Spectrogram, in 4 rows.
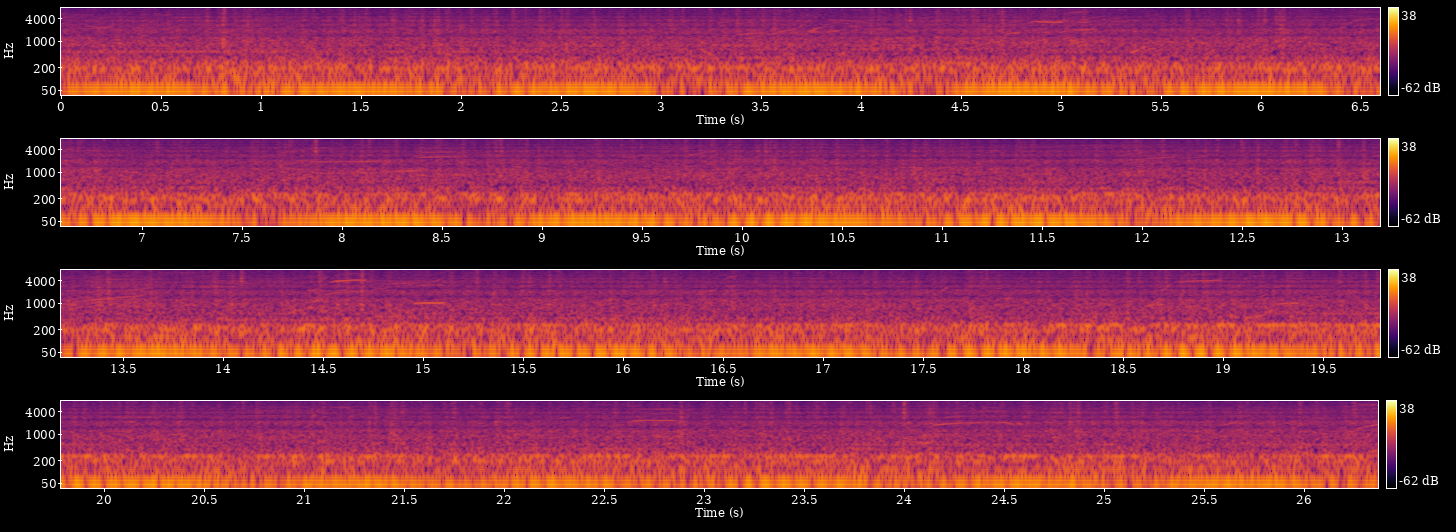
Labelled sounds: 4.3	5.2	killer whale, southern resident, 1.1 to 7.9 kHz
8.0	8.6	killer whale, southern resident, 1.0 to 4.4 kHz
20.6	21.5	killer whale, southern resident, 3.2 to 5.8 kHz

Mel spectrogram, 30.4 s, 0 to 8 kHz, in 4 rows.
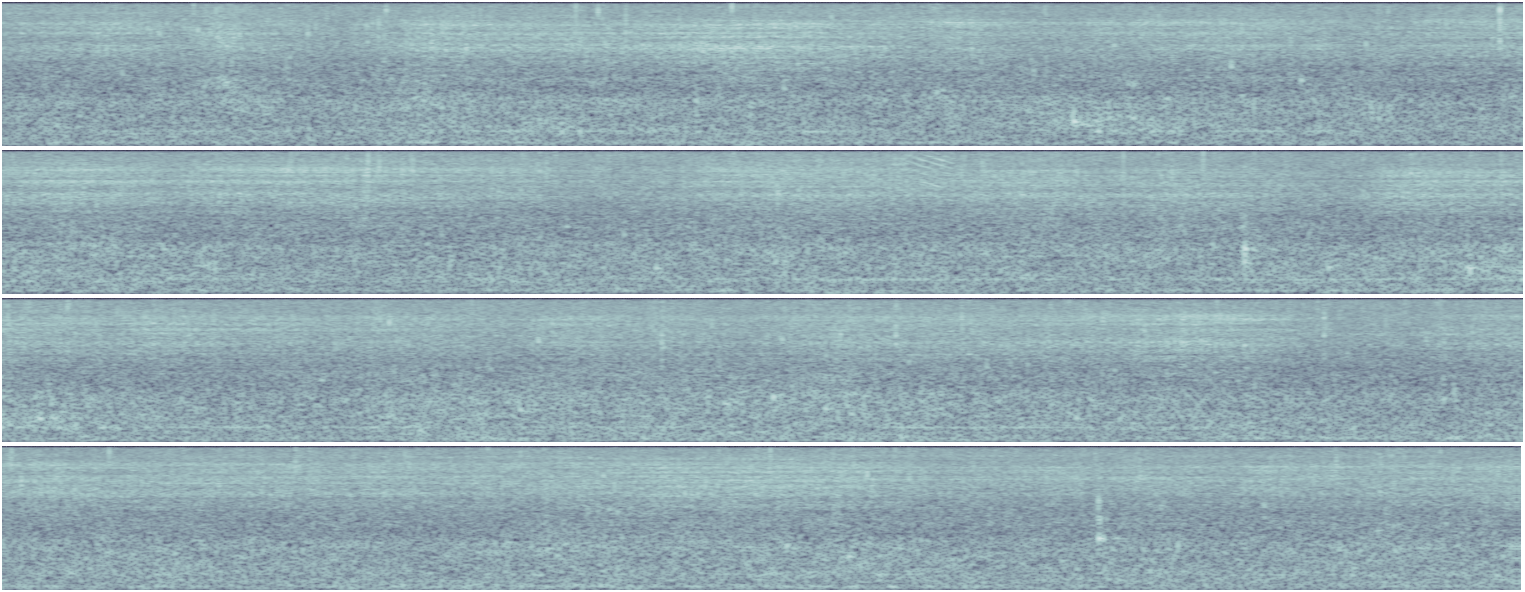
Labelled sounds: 3.9	4.1	vessel noise, 4.9 to 5.2 kHz

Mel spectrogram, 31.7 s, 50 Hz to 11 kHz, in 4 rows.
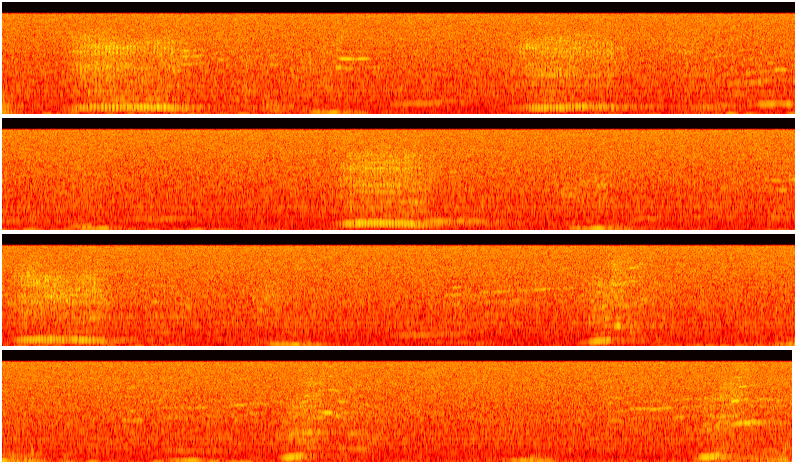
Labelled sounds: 1.0	2.0	humpback whale, 2.0 to 2.9 kHz
3.4	3.7	humpback whale, 1.9 to 2.1 kHz
5.2	5.7	humpback whale, 1.2 to 2.8 kHz
7.4	7.7	humpback whale, 0.93 to 1.1 kHz
16.6	16.9	humpback whale, 1.9 to 2.2 kHz
21.0	21.4	humpback whale, 2.0 to 2.2 kHz
21.9	22.3	humpback whale, 2.3 to 2.8 kHz
26.1	26.5	humpback whale, 2.0 to 2.2 kHz
30.1	31.4	humpback whale, 0.90 to 2.0 kHz

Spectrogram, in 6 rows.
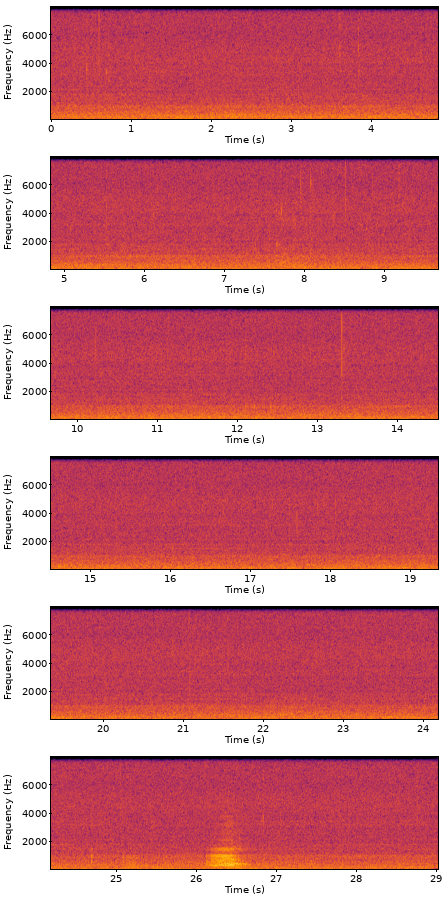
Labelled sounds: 26.1	26.5	croaking sound likely from a nearby submerged object, 0.78 to 1.6 kHz

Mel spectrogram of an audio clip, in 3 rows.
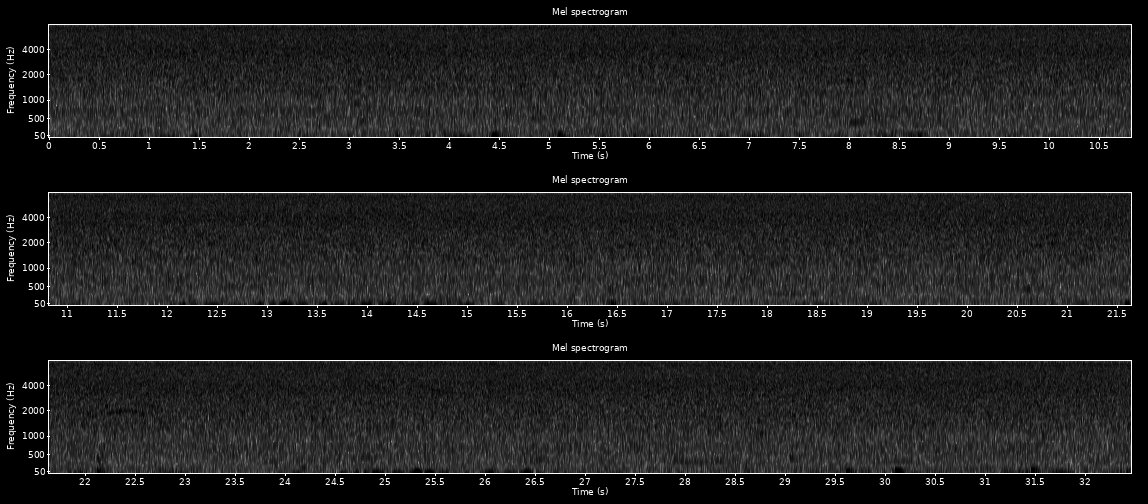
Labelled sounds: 22.2	22.6	humpback whale, 1.9 to 2.0 kHz

